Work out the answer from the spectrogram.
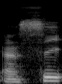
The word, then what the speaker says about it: ainsi: So we're looking at AIN as un, okay? Unless we have an E after it, like certaine or semaine, we're obviously going to be pronouncing that like an un.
